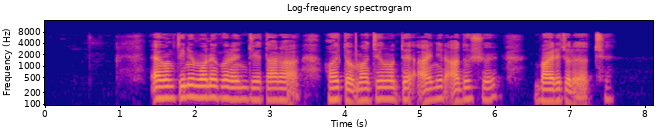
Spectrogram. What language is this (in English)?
Bangla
